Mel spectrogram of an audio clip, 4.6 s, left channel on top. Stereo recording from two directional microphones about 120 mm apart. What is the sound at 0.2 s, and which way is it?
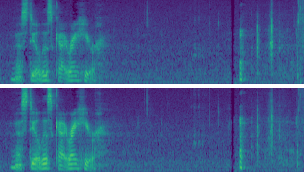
Speech, 25° right (ahead or behind).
